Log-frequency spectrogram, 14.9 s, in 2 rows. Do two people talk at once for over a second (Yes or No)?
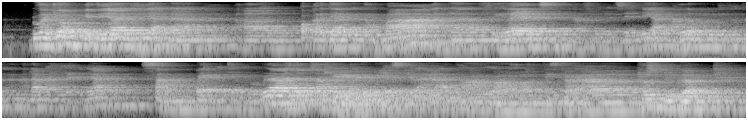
Yes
